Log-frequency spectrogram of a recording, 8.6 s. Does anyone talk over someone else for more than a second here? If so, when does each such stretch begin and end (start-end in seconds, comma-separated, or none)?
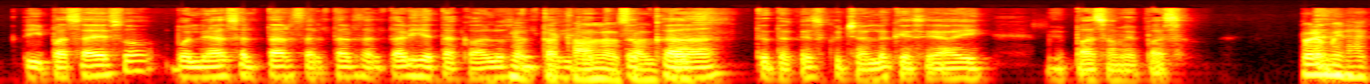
3.2-4.6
